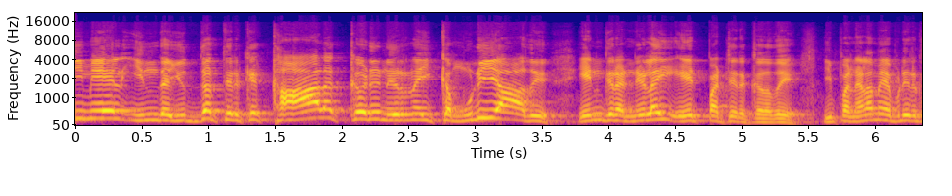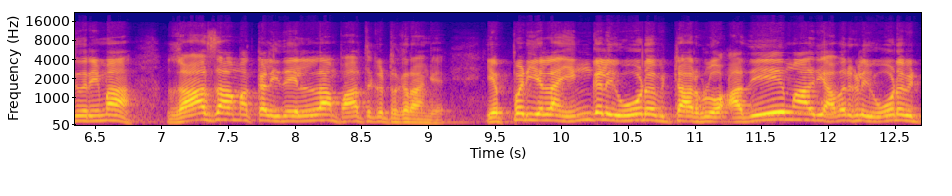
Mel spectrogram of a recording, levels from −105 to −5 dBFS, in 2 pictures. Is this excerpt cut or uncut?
cut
